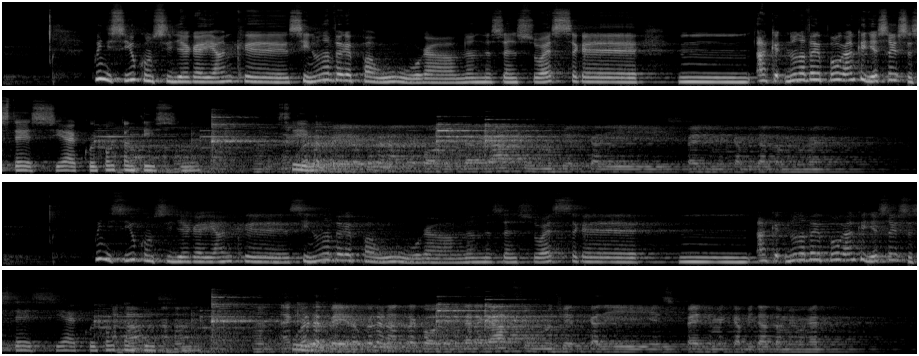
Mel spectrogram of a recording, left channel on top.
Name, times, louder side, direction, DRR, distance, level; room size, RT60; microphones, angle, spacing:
voice 1, 0.9-11.1 12.1-12.3, left 6 dB, 60° left, 15 dB, 0.3 m, -31 dB
sound 1, 10.1-10.4 11.0-11.5 11.8-14.4, left 1 dB, ahead, 1.9 m, -38 dB
voice 2, 10.2-11.1 11.6-17.3, right 2 dB, 80° right, 2 dB, 1.5 m, -38 dB
20.5 x 10.5 x 3.4 m, 2.4 s
head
